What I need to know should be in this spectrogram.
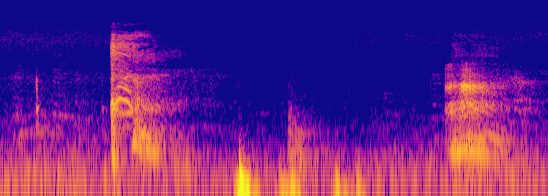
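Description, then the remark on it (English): Two harsh, throaty coughs, spaced a few seconds apart, with a faint thump and quiet background noise between them and no talking. “Somebody said, do I want a cough drop?”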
